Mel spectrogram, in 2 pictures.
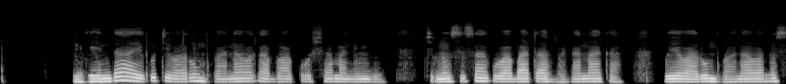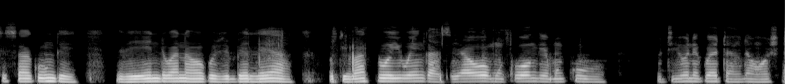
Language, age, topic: Ndau, 18-24, health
